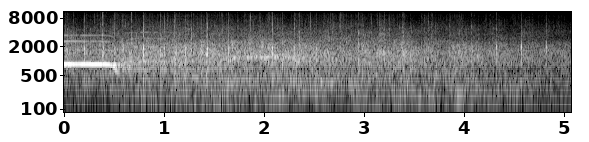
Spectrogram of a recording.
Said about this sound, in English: Let's give her a round of applause for a second.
